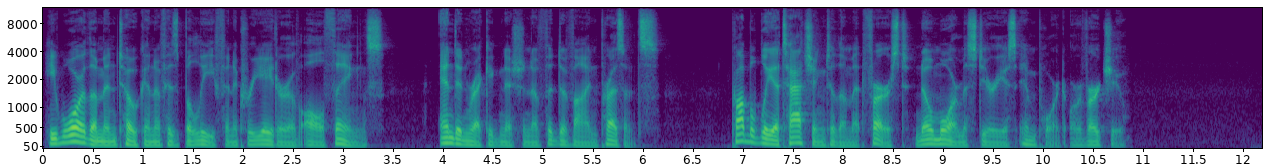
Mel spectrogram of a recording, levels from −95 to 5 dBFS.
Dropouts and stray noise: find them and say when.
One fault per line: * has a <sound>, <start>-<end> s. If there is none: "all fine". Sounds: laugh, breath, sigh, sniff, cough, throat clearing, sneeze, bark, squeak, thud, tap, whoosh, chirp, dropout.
all fine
